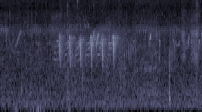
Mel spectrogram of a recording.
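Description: A bird chirping faintly: a quick run of about eight short, high notes about a second in, lasting about a second, over an otherwise near-quiet background.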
